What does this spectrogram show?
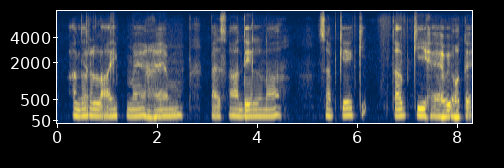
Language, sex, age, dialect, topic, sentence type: Magahi, male, 18-24, Northeastern/Surjapuri, banking, question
